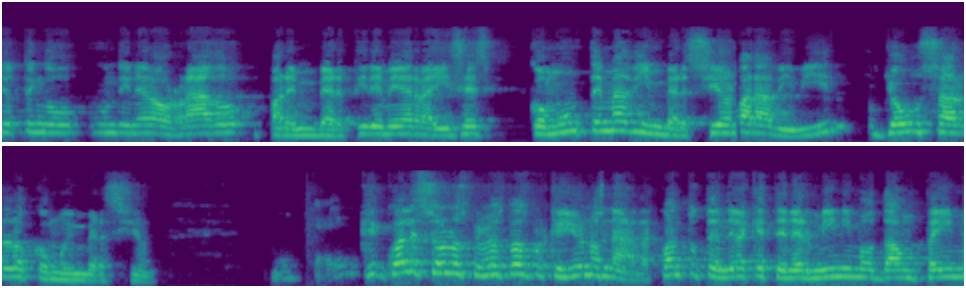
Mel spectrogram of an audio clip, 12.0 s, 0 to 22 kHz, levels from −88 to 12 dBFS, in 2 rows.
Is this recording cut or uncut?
cut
